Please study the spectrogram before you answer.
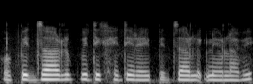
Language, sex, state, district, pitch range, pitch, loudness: Hindi, female, Arunachal Pradesh, Longding, 205-225 Hz, 220 Hz, -17 LUFS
